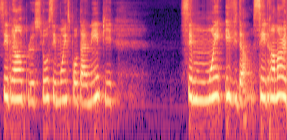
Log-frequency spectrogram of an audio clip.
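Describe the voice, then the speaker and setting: With a Quebec accent, a woman talks very slowly in a high pitch, her dark, mellow tone held in a monotone, flat intonation broken by long, frequent pauses. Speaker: teacher on internship abroad. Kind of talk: casual chat. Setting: at home over dinner.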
